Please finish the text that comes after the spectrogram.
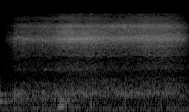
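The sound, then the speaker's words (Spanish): A long, airy breath drawn in during a guided breathing and stretching exercise, a steady soft hiss that swells and lasts almost two seconds before easing off, with no talking. “Inhalamos, extendemos todo.”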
